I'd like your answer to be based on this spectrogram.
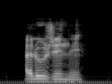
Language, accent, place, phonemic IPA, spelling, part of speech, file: French, France, Lyon, /a.lɔ.ʒe.ne/, halogéner, verb, LL-Q150 (fra)-halogéner.wav
- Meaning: to halogenate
